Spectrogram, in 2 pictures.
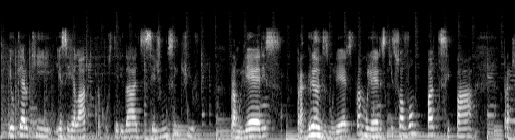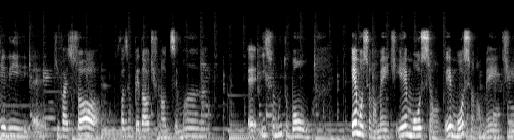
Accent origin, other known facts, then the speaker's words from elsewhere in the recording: Araraquara, São Paulo, Brazil; moved away; also born or lived in São Bernardo do Campo / Piracicaba; saí de Araraquara, que é minha cidade, fiquei 14 anos fora competindo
